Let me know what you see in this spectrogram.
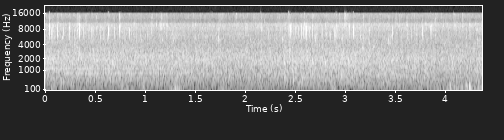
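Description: Steady rain falling on trees and a roof, an even hiss. Faint wind-chime tones ring out and fade during the first couple of seconds.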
